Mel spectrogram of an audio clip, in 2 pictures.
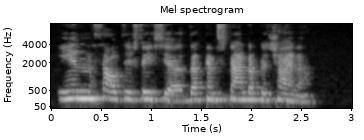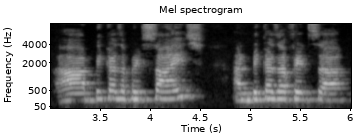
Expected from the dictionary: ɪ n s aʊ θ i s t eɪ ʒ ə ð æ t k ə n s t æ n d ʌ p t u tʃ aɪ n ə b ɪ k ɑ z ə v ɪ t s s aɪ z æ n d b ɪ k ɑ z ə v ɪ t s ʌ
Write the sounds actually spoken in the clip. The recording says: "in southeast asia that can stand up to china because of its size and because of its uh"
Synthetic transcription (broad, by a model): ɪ n s aʊ t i s t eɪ ʃ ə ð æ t k ə n s t æ n d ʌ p t u tʃ aɪ n ə b ɪ k ɑ z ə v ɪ t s s aɪ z æ n d b ɪ k ɑ z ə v ɪ t s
